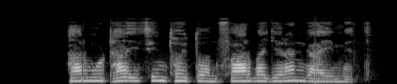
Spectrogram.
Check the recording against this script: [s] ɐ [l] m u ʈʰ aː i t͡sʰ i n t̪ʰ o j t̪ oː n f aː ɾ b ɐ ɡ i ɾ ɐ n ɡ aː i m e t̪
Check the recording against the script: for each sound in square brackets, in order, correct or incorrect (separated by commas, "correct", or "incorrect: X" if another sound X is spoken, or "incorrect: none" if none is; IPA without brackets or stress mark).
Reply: incorrect: h, incorrect: ɾ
